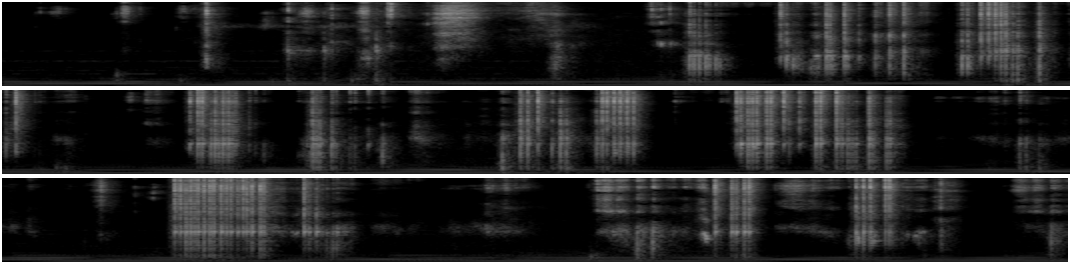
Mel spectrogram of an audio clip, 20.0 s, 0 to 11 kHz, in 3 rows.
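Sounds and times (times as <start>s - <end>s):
marker scratching on paper: 1.1s - 3.6s.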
